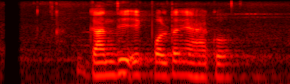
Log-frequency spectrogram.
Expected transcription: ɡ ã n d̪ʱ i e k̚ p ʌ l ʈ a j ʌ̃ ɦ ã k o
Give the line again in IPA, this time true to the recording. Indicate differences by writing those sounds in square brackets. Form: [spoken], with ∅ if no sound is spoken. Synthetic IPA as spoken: ɡ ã n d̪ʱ i e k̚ p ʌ l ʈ [ʌ] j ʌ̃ ɦ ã k o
